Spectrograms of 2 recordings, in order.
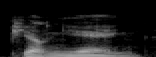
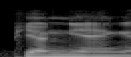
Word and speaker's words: Pyongyang: But I think the consensus is, at least here in the United States, it's pronounced Pyongyang. Okay. I've heard it Pyongyang, Pyongyang. I've heard it different inflections, but I say Pyongyang.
